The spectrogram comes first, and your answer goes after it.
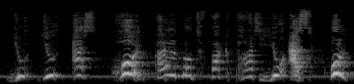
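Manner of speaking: put-on high, loud furious squeal in a cute Japanese accent; mock Japanese accent. Imitating his ex-girlfriend yelling in a high shriek. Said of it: "cute little Japanese accent".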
